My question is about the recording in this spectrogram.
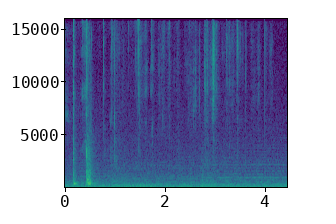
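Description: Cardboard figure box being handled and opened, with its clear packing tape crackling. There are two sharp, loud crackles just after the start, then softer scattered rustles.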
